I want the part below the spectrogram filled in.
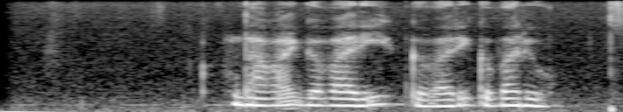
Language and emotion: Russian, neutral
